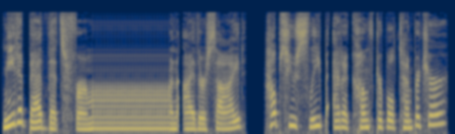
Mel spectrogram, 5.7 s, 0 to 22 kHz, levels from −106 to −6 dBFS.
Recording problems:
audio freezing; at 1 s for 1 s

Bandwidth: 14.5 kHz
